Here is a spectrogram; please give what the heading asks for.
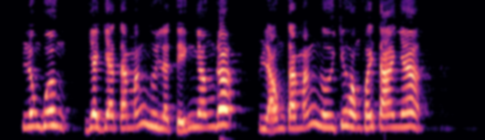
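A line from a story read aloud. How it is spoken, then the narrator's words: Loud. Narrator (Vietnamese): lớn tiếng nói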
